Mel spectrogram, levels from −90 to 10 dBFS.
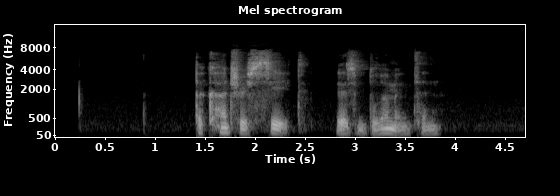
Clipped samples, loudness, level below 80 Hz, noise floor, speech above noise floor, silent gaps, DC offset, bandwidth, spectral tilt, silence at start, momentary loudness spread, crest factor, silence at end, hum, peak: under 0.1%; -31 LUFS; -66 dBFS; -78 dBFS; 47 dB; none; under 0.1%; 8 kHz; -4.5 dB/octave; 1.4 s; 17 LU; 20 dB; 0.85 s; none; -14 dBFS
